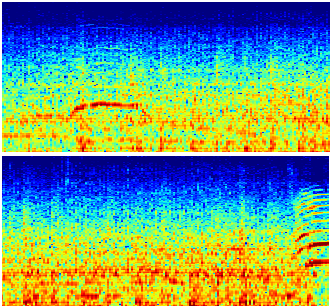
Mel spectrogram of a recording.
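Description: Tractor engine running steadily close by as it tows a parade float, over a background of crowd noise, with a brief high call about a second in.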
